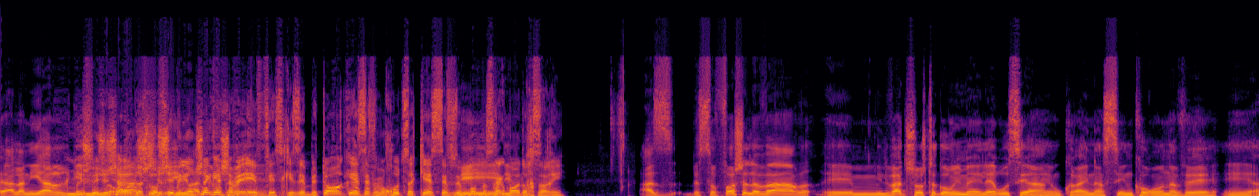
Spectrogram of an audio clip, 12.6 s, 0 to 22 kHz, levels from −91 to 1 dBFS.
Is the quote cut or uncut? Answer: cut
